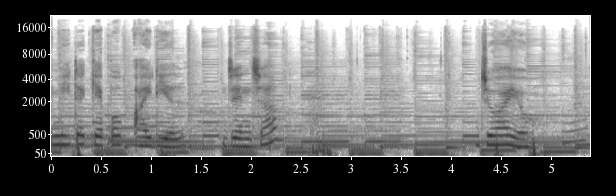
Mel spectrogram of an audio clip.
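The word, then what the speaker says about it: 좋아요: Joayo. Joayo, meaning that's good. Example, I passed my exam. Joayo.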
